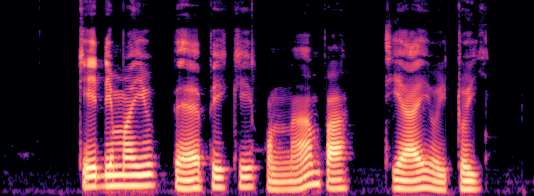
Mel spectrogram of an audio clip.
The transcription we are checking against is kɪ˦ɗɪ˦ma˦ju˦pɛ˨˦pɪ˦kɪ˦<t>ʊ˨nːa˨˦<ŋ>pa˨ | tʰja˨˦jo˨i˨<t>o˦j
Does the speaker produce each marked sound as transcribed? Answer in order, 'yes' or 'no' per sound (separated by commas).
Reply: no, no, yes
